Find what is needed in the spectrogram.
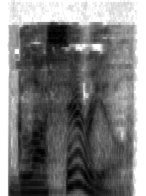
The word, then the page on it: glossarial: British English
